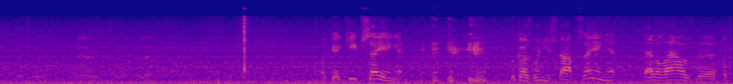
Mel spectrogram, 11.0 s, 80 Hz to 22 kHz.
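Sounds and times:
golf club striking ball: 3.6 - 3.9.

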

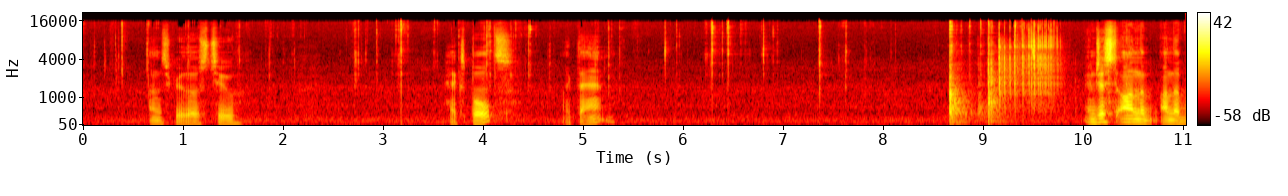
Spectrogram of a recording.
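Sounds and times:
small metal clicks: 0.0 - 8.2
metal parts clattering on wooden table: 8.7 - 9.8.

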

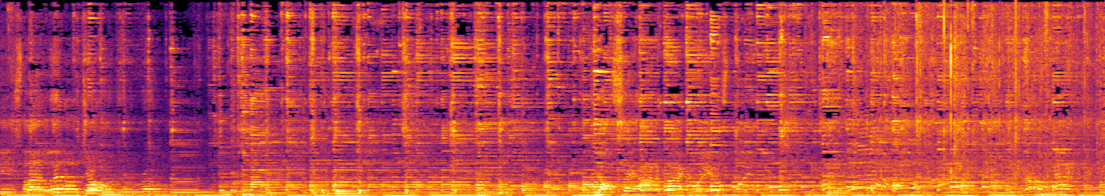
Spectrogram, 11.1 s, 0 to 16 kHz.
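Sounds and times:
bluegrass band playing: 0.0 - 11.0.

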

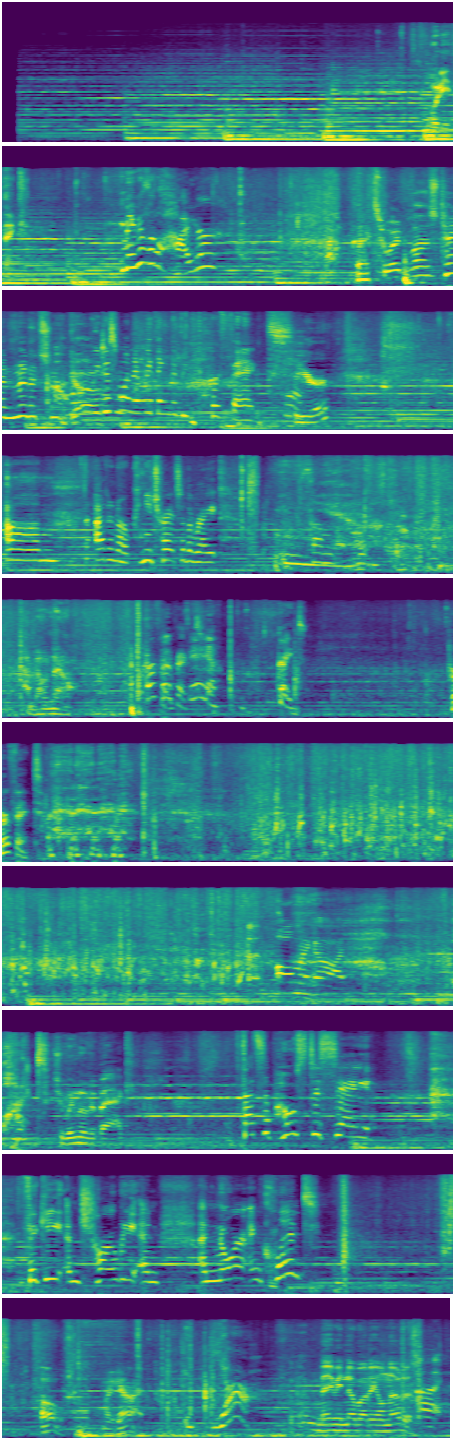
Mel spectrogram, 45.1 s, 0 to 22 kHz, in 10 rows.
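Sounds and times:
low held chord: 0.2 - 22.5
background music sustained tones: 0.2 - 45.0
dramatic television score: 0.8 - 45.0
person speaking: 11.8 - 12.2.

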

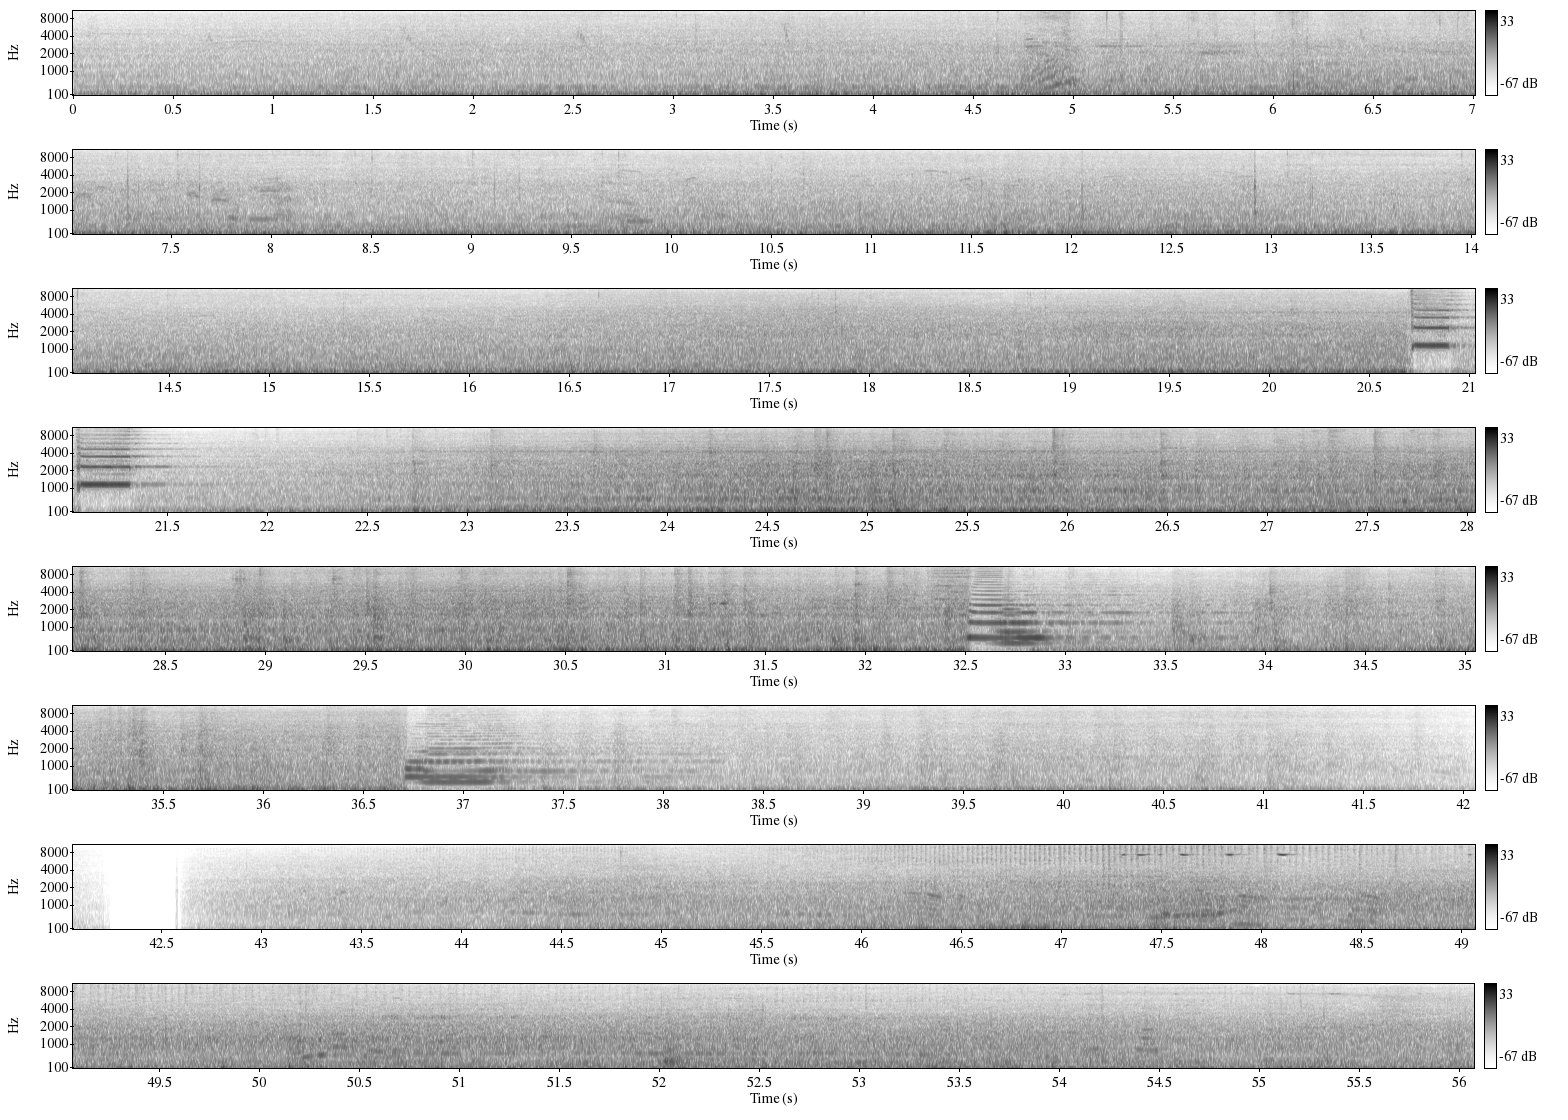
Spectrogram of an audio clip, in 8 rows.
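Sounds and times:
train rumbling along rails: 0.0 - 56.0
train horn toots: 20.7 - 21.8, 32.4 - 34.0, 36.7 - 38.4.

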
